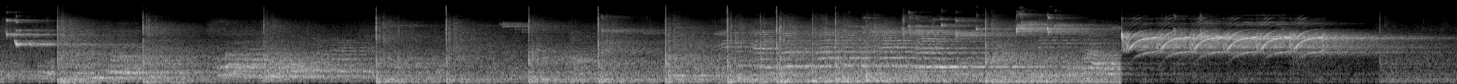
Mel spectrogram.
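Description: Basketball bouncing and thudding on a wooden sports-hall floor, with players' voices echoing in the large hall. About eleven seconds in, a rapid run of high chirping squeaks lasts about two seconds.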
